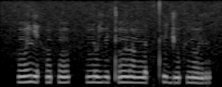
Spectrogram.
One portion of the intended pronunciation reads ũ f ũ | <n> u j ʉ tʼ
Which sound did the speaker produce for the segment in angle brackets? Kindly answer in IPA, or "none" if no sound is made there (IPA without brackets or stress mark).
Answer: n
